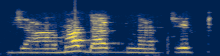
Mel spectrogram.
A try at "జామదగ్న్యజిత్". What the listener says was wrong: జామదగ్న్యజిత్ గాకి గాకి నావత్తు యావత్తు రావాలి. జామదగ్న్యజిత్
